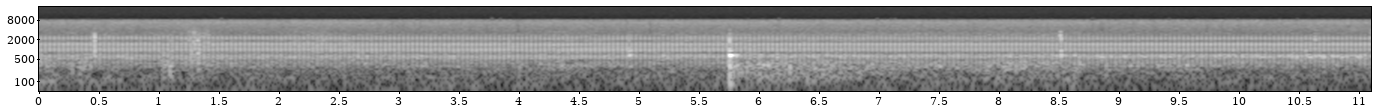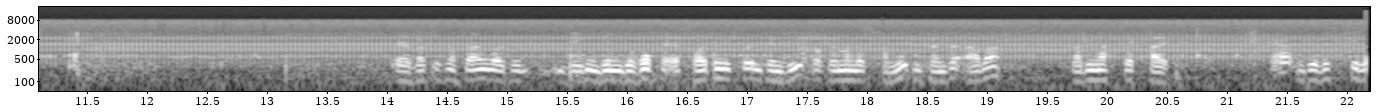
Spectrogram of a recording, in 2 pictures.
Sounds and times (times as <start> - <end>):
Speech: 14.1 - 20.6, 21.4 - 22.1.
